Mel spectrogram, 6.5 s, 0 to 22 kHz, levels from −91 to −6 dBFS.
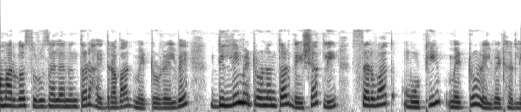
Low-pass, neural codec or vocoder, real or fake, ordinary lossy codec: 7.2 kHz; vocoder, 44.1 kHz, 128 mel bands, Pupu-Vocoder; fake; none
